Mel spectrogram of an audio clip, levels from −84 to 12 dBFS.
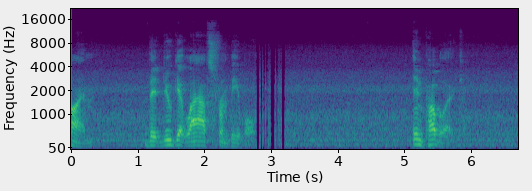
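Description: From 2.77 to 3.21 s, silent holes up to 64 ms long break the sound, likely a Bluetooth dropout: it resumes skipped ahead rather than paused.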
